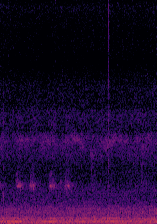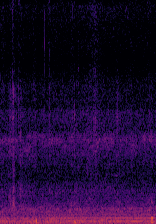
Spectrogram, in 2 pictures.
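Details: Honey bees hum inside a shipping box being opened for transfer. The drone is even and continuous, with a few soft taps and handling noises over it.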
